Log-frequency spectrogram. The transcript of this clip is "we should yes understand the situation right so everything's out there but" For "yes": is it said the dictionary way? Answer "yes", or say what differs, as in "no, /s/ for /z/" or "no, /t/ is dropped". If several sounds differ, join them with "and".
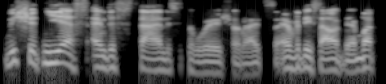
yes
